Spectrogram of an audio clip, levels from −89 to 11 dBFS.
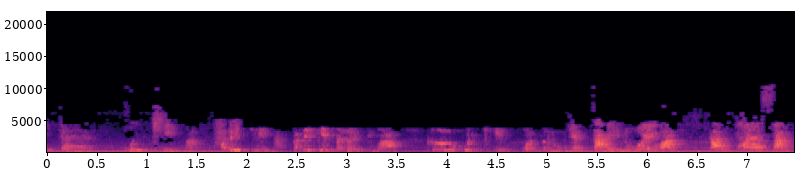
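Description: Heavy MP3 compression, likely at a starved bitrate, runs through the whole of this speech recording. The encoder has cut everything above 10.5 kHz and dropped weak frequency lines that flicker between frames. The result is a watery, swirling texture, with chirpy, metallic sibilants and softened consonant attacks, which fits a bitrate around 24 kbps. From 1.93 s to 5.18 s the input was likely switched to a poorer device, such as another microphone or a headset call profile. The changeover happens with no gap. For that stretch the band stops at 3.8 kHz, so the voice turns dull and boxy. The level falls by about 5 dB, and a faint new noise floor appears well beneath the signal. At 5.18 s the fuller tone snaps back.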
